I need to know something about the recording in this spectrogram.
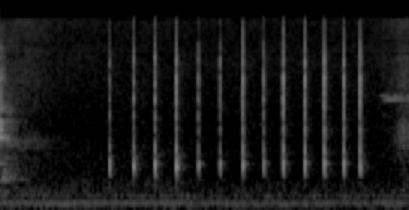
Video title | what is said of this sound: How to check your eggs for cracks | do you hear that kind of hollow sound so that means one of them is cracked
